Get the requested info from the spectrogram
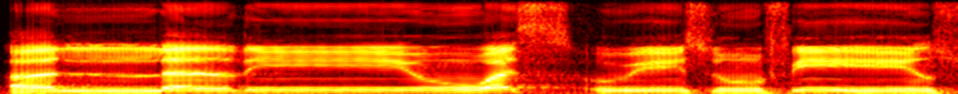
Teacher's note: Nun tasdid itu disebut dengan bacaan ghunnatul musyaddadah Dia Sempurna keluarnya di Pangkal hidung jadi suaranya di Pangkal hidung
